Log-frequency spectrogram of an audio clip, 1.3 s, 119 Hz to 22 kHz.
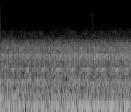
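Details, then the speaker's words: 2nd-gen Dodge Cummins diesel pickup, about 20 years old, getting Carli extended control arms: deep, steady, even rumble with no misses or knocks, "she's purring"; normal idle. "Woo! She's purring."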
